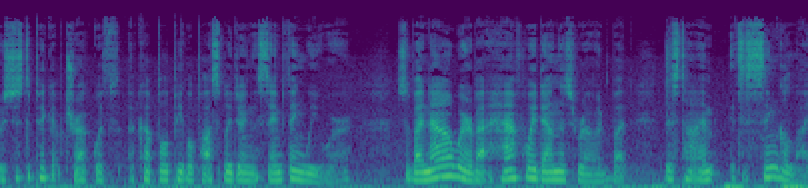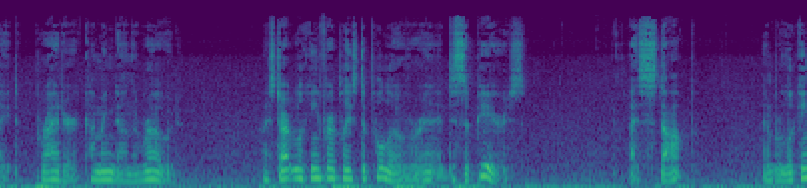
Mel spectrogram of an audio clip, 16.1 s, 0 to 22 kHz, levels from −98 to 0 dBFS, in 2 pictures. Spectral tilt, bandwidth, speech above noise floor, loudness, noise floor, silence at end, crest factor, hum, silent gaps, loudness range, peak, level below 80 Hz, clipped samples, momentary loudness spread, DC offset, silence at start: -4.5 dB/octave; 16.5 kHz; 20 dB; -37 LUFS; -57 dBFS; 0 s; 18 dB; none; none; 5 LU; -20 dBFS; -54 dBFS; under 0.1%; 13 LU; under 0.1%; 0 s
